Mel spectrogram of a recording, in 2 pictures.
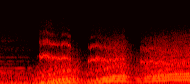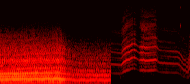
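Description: A car drives in the Roblox video game with a loud, close engine that revs and whines up and down in pitch for several seconds, followed by brief squealing bursts, and no one talks.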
